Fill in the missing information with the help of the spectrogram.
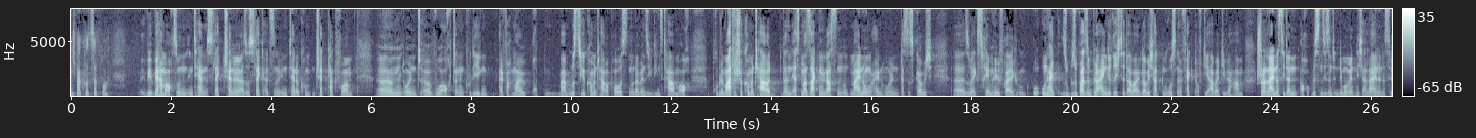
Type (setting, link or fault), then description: setting, busy venue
